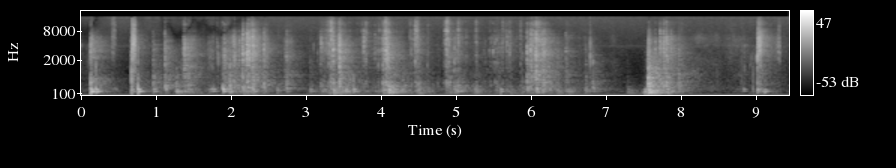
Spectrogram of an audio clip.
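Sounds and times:
linen rustling on cupboard shelves: 0.0 - 9.4
cupboard door bumping: 0.8 - 8.2.

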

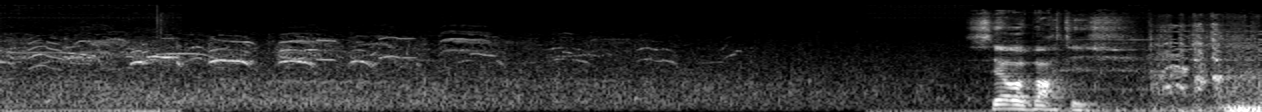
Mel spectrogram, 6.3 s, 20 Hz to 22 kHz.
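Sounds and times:
seagulls calling: 0.0 - 3.8
speech: 4.9 - 6.2.

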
